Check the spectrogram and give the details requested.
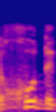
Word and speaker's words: خود: اسے ملفوظ کہتے ہیں۔ غیر ملفوظ وہ حرف جو پڑھنے میں نہ آئے، فقط لکھنے میں آئے، جیسے خود کی واو، اسے غیر ملفوظ یا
